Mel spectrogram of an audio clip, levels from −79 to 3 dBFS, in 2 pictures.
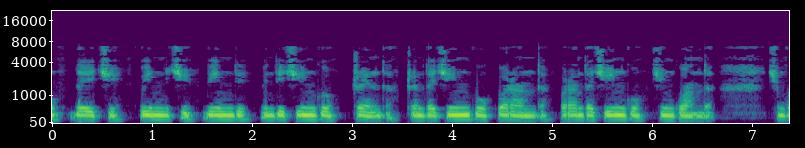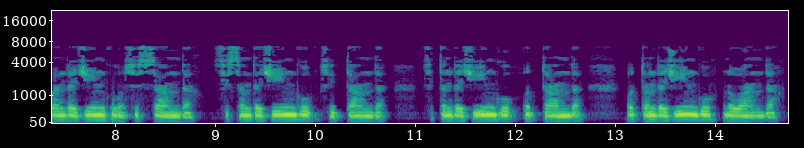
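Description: From start to finish the speech is dull, with nothing above about 6.9 kHz, and the sibilants fizz and warble, which points to AAC compression, likely AAC-LC at a bitrate near 24 kbps. The warbling texture, not just the missing top, distinguishes it from simple low-pass filtering.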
